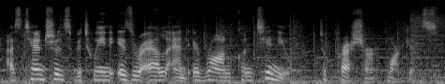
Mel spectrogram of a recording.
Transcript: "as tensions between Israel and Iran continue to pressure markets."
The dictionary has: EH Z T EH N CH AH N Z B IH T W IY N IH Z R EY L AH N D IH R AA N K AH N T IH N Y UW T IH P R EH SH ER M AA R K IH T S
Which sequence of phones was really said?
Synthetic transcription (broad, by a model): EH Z T EH N SH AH N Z B IH T W IY N IH Z R EY L AH N D IH R AA N K AH N T IH N Y UW T IH P R EH SH ER M AA R K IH T S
